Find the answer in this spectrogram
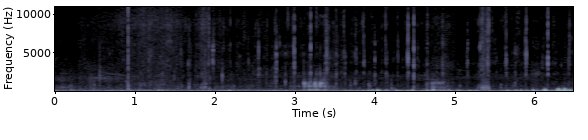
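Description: A sheep calling twice with short, soft bleats, about three seconds in and again a second and a half later, beside a ewe and her newborn lamb.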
